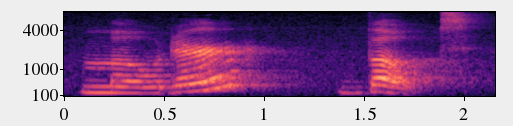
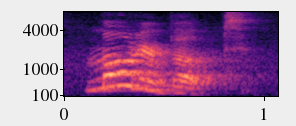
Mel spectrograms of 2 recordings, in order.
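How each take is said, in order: First: "Motor, boat" split into two parts with a clear pause; paused word parts. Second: "Motorboat" run together as one word; said fast. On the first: Teacher giving the child a turn, "Motor, boat" in two separated pieces. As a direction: say "Motor", stop, then "boat". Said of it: "it tells you to pause". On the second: Teacher showing the blended answer, "Motorboat" said in one go. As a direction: join "Motorboat" up with no pause. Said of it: "Say it fast". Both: Shown as a demonstration.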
